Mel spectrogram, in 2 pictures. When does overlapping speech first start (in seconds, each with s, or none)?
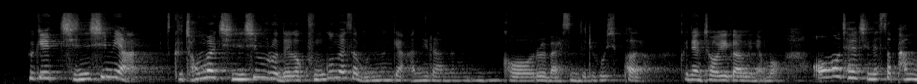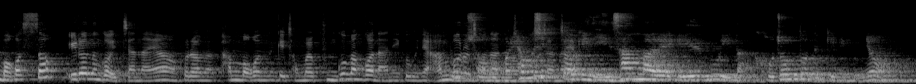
13.7 s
